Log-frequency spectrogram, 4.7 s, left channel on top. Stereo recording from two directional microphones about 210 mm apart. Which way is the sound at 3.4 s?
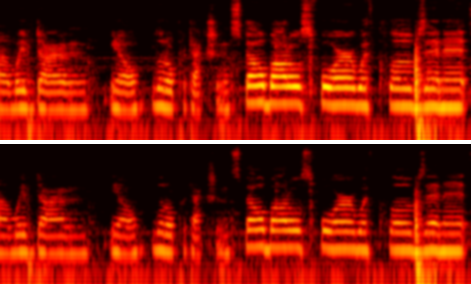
40° left (ahead or behind).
